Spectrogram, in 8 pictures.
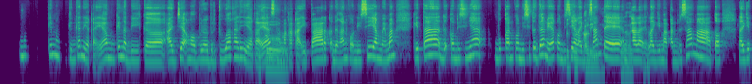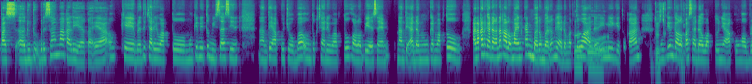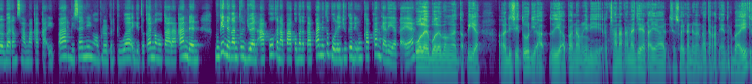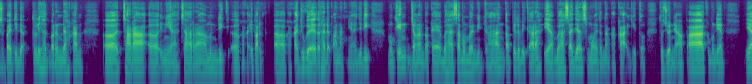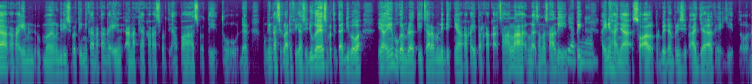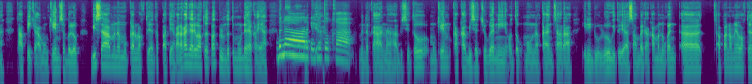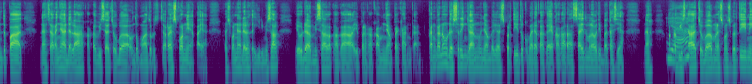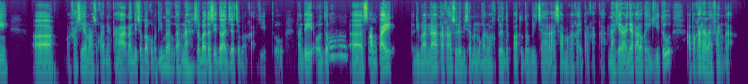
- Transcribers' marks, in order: unintelligible speech; "direncanakan" said as "direcanakan"
- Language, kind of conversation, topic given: Indonesian, advice, Bagaimana cara menetapkan batasan saat keluarga memberi saran?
